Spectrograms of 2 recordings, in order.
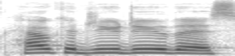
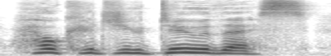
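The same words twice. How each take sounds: First: It is said flatly, with little pitch movement. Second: It is said expressively, with lively pitch movement. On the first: The speaker calls it wrong. "You don't want to be like" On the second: The speaker calls it right. "you do want to have good inflection"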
